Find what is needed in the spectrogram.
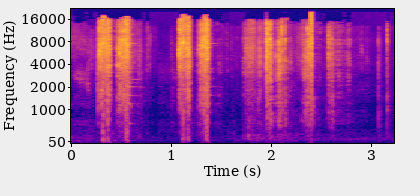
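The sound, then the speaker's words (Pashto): Sharp metallic clacks and clicks as a Kalashnikov rifle kept at home in Khost is cleaned and handled, coming in uneven bursts with a cluster of quicker, lighter clicks near the end. “سیف الله د هغه کلاشینکوف په پاکولو بوخته چې په کور کې د بیړنیو پیښو پر مهال د ځان او د کورنۍ د غړو د خوندیتوب لپاره ساتلی.”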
